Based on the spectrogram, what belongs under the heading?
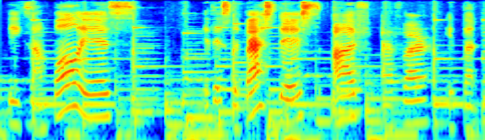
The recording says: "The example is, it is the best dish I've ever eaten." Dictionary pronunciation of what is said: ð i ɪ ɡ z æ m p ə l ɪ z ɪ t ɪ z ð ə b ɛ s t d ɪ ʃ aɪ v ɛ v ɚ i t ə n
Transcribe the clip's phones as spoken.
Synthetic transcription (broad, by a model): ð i ɪ ɡ z æ m p ə l ɪ z ɪ t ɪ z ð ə b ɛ s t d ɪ s aɪ v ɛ v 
